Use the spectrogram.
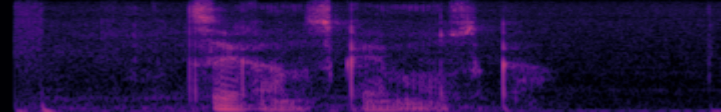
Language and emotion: Russian, neutral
